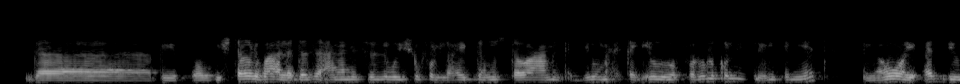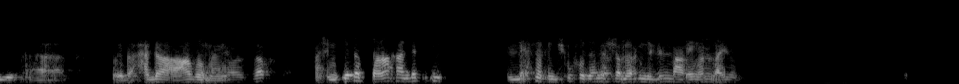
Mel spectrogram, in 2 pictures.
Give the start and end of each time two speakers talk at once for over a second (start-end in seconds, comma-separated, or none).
15.6-16.9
